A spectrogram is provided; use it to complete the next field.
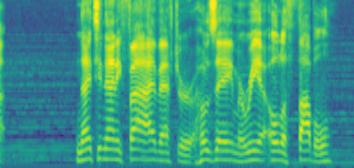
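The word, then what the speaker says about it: Olazábal: Uh 1995 after Joseé Maria Olathabel spelled with a Z and always feels weird to pronounce it that but it's Olathabel he had paella.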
